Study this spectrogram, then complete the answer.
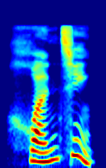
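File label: "huan2 jing4", Chinese; HSK3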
